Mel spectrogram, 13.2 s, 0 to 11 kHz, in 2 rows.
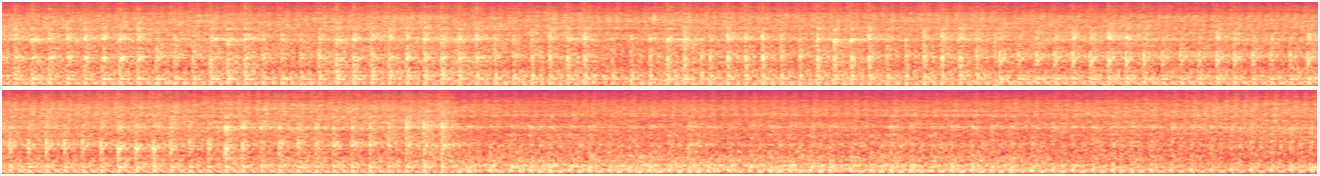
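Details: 2004 Kymco Super 9s, 50cc liquid-cooled two-stroke scooter, sat over a year after a no-start, top end rebuilt and carb checked, refilling coolant: settles into a busy, steady idle with an even buzzy rattle, no misses; normal idle.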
